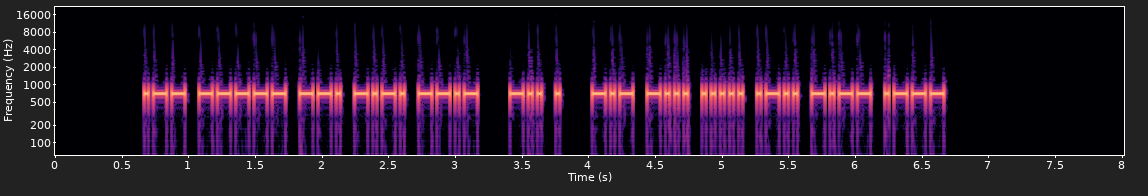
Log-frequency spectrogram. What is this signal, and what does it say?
Morse code, heard as a keyed tone, about 36 wpm, 700 Hz. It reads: W0GCQ DE KB5LYJ
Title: USA Callsign DE Callsign 35wpm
